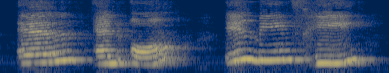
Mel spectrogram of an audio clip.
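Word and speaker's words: elles: We pronounce them as il and elle only.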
